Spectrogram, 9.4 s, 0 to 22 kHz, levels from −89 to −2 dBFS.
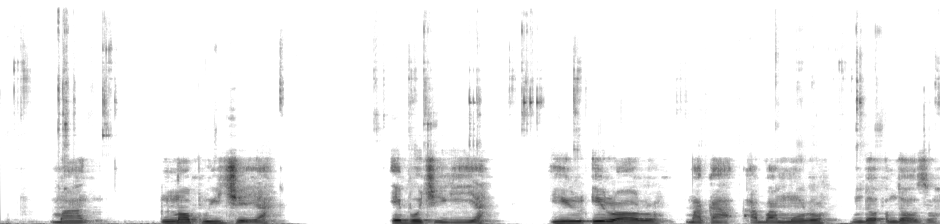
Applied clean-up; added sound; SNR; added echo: neural mask model Resemble Enhance denoiser.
